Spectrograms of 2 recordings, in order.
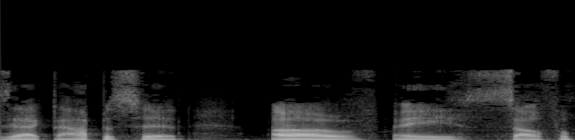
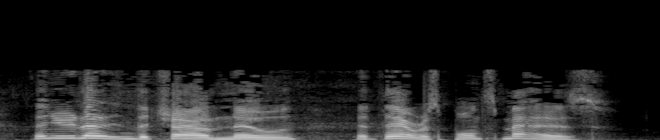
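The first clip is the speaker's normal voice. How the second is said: fake Australian accent, higher and louder; 11 semitones higher, 7 dB louder than usual. Reading out an educator's quote in a put-on australian accent. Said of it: "Trying to put that accent on".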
